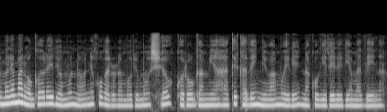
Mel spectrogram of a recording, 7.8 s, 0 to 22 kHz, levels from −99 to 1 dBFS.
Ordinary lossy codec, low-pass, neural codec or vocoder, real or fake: none; 7.2 kHz; codec, 16 kHz, 4 kbps, FunCodec, trained on LibriTTS, 50 frames a second; fake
